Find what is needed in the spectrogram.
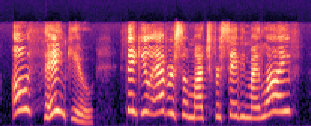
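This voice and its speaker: A woman's squeaky put-on character voice, extremely high-pitched, at a moderate pace. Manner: grateful.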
